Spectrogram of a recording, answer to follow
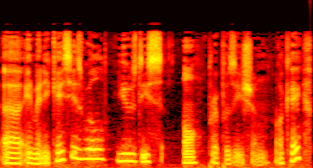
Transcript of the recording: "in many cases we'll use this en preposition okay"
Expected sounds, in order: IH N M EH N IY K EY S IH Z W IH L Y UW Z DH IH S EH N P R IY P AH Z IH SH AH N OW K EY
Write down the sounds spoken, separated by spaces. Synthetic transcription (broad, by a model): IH N M EH N IY K EY S IH Z W IH L Y UW Z DH IH S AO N P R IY P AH Z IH SH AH N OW K EY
